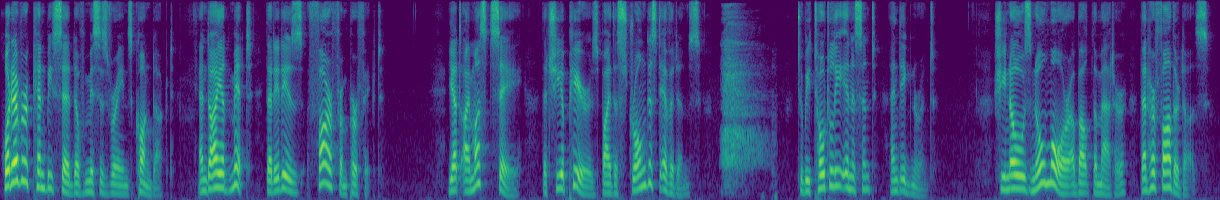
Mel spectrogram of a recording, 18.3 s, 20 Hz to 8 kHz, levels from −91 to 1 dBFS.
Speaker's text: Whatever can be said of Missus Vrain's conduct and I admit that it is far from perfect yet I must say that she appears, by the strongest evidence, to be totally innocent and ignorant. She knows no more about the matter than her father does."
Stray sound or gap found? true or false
true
